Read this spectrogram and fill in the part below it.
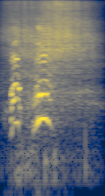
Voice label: Cute reptilian greetings; Stellaris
